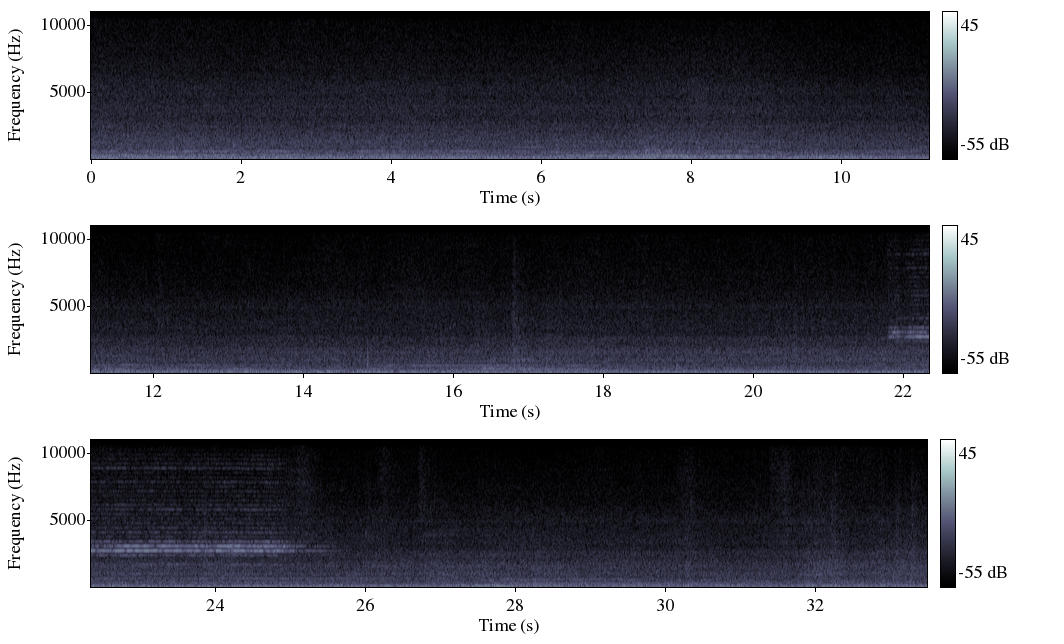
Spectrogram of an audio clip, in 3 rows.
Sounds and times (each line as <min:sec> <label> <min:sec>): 0:00.0 construction noise 0:33.5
